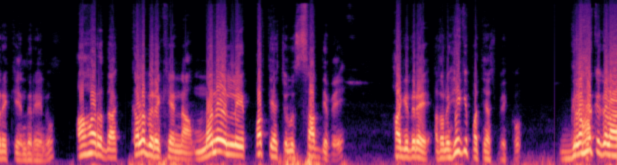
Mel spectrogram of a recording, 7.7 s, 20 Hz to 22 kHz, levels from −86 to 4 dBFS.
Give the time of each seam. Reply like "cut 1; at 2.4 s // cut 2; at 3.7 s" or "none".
none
